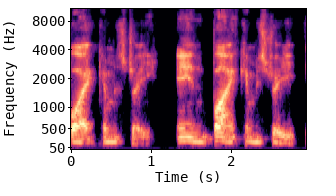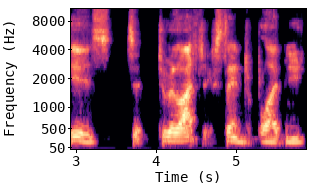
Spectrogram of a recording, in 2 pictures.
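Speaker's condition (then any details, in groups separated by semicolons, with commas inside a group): Cerebellar atrophy, genetic; speech affected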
